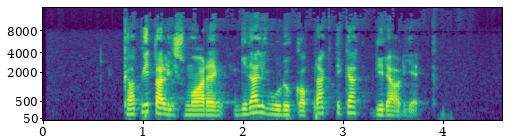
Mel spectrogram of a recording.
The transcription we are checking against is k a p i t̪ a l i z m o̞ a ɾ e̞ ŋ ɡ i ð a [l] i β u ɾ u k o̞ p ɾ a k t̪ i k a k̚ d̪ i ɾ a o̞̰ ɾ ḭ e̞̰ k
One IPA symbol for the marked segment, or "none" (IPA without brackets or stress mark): l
